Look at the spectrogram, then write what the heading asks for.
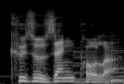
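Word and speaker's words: Kuzuzangpo La: Kuzoo Zangpo La, five syllables just to say hello. Fortunately, they spoke a bit of English.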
